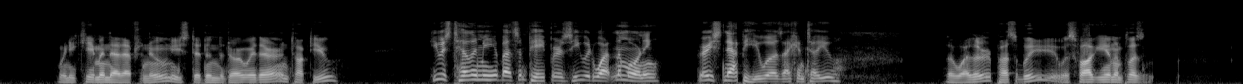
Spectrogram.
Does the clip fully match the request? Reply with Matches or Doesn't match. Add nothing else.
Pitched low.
Matches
